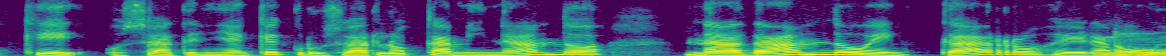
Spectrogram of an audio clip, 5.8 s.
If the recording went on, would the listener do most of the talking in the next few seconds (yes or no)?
yes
